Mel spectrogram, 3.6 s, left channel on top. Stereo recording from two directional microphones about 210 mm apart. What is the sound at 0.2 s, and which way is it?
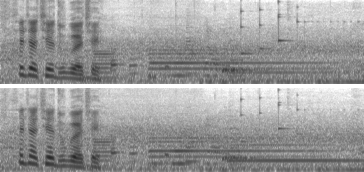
Speech, 10° right (ahead or behind).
